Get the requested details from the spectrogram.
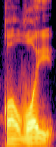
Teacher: قاف کو ضاد کو دونوں کو موٹا ادا کرنا ہے اور یہ یا لین ہے.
